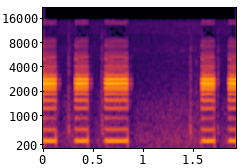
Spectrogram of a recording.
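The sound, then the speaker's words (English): A gun honks like a horn in a Morse code rhythm: two short blasts and a longer one, a pause, then two more short blasts. The tone is buzzy and mid-pitched, loud, with no voices. “The gun starts honking Morse code, which apparently none of the other trucks could have honked.”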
